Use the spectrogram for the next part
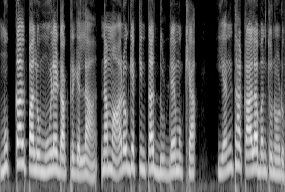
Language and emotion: Kannada, disgusted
